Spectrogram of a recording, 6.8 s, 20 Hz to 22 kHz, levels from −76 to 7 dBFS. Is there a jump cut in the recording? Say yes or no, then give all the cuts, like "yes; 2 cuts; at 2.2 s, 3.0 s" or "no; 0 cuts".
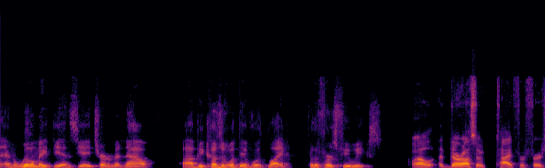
no; 0 cuts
